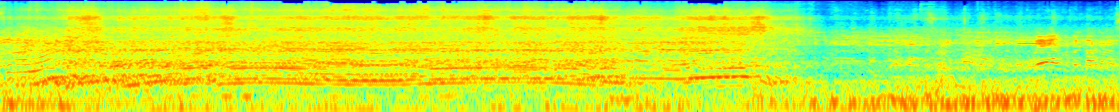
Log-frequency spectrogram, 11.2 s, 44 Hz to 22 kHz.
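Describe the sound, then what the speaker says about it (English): Drag race cars, a Valiant and a 427-powered XD, roar loudly at a street drag strip, engines revving and rising in pitch before dropping away abruptly, with an announcer talking over the din. "It's going to be a good drag race."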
